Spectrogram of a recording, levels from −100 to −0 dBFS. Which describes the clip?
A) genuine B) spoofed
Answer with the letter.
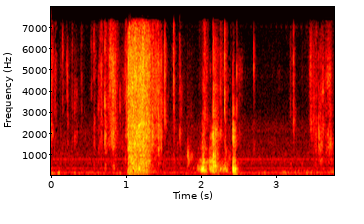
A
